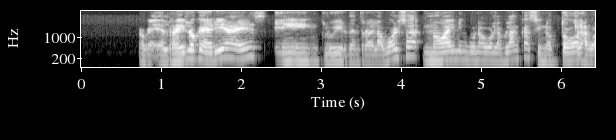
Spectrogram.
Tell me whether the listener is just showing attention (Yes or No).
No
